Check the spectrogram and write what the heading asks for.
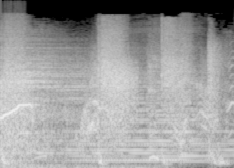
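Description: Fight sound effects: a sharp swish-and-hit strike right at the start and another about a second in, laid over background music with held notes.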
